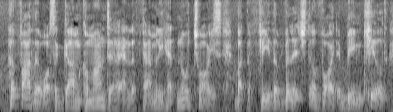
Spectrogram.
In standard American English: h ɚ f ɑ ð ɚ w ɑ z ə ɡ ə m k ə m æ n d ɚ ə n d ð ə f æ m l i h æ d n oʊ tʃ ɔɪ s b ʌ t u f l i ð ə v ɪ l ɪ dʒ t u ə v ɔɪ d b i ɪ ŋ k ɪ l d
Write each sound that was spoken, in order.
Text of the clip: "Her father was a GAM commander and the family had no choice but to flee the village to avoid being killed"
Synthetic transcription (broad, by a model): h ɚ f ɑ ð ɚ w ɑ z ə ɡ ə m k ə m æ n d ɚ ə n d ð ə f æ m l i h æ d n oʊ tʃ ɔɪ s b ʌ t u f l i ð ə v ɪ l ɪ dʒ t u ə v ɔɪ d b i ɪ ŋ k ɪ l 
